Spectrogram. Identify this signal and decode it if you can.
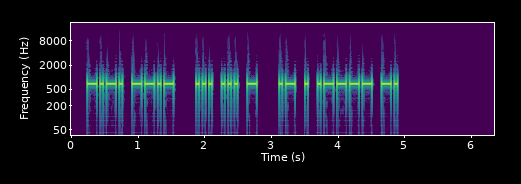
Morse code, heard as a keyed tone, about 25 wpm, 700 Hz. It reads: CQ SST AE1N
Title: K1USN SST QSO Practice - 25wpm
